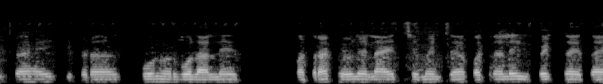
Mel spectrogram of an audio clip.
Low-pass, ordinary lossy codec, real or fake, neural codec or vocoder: none; none; real; none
